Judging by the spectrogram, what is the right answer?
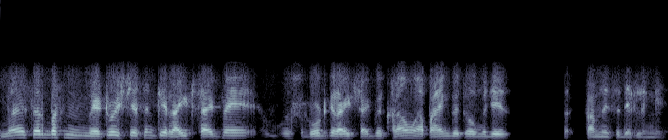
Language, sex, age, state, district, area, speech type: Urdu, male, 18-30, Delhi, East Delhi, urban, conversation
